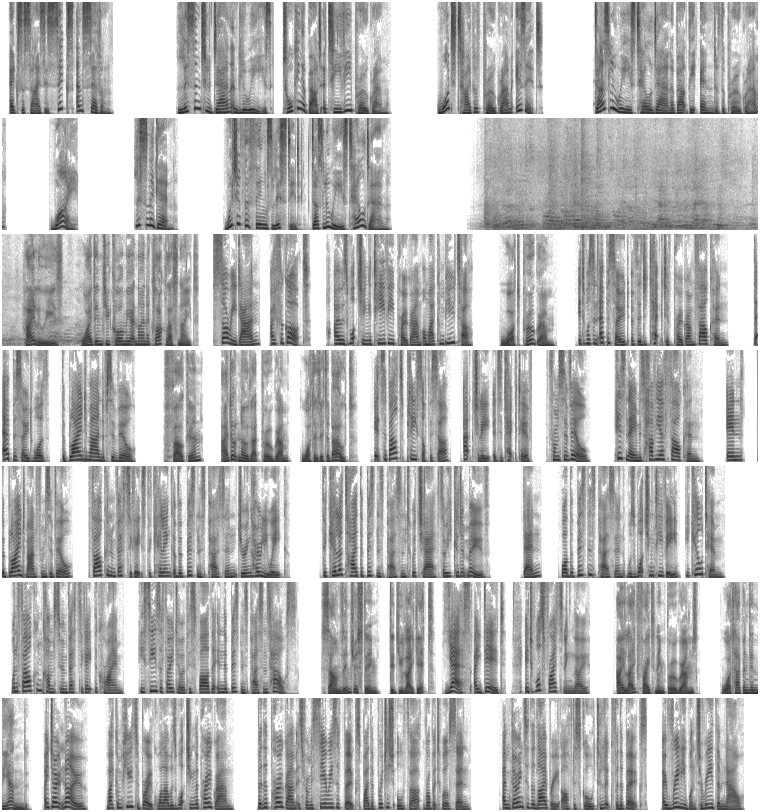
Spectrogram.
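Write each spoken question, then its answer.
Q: What type of program is it?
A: A detective program

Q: Does Louise tell Dan about the end of the program?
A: No, because her computer broke while she was watching it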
